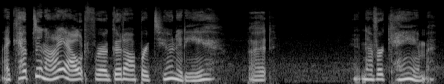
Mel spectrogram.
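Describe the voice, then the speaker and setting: Tribe mentor lady in a game, kinda high youthful voice, frank and protective, sure of herself. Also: normal speed. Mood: regretful, fond. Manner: candid, informal, self-assured. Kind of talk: video game voice acting.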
